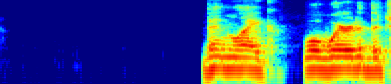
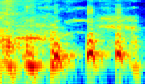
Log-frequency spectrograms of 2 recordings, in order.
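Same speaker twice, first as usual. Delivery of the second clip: high laugh; 11 semitones higher than usual. Real, not acted. Laughs at Evan's claim.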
